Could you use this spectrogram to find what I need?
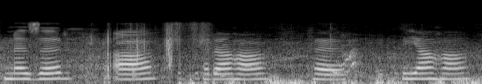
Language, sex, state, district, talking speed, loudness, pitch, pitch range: Hindi, female, Chandigarh, Chandigarh, 60 wpm, -16 LUFS, 245 Hz, 235-260 Hz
